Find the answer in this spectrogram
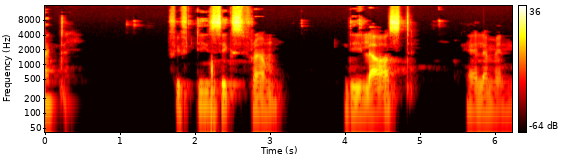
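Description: A man speaking in three short phrases, with computer keyboard keys clicking as he types.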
